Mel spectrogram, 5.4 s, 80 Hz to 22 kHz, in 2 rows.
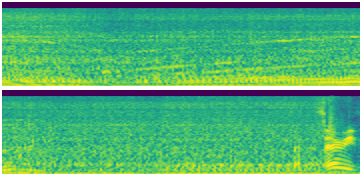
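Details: Yamaha XJR1300, pre-collection test ride: clean note climbs smoothly through the revs, eases off, then pulls again with no misfire or rattle; healthy engine under acceleration.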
